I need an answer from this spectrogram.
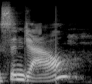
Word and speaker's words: Xin chào: Xin chào. Xin chào?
